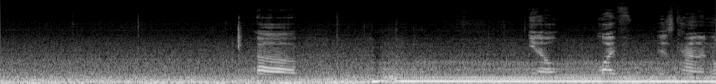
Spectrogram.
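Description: A car drives and slows toward a red light, a low engine hum with a faint background drone while a person talks over it at close range.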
